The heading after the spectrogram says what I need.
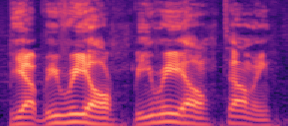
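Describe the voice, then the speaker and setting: A middle-aged man with a deep voice, speaking candidly and emphatically as a podcast guest. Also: moderate pace, dry recording. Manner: animated, emphatic storyteller. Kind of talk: candid conversation.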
